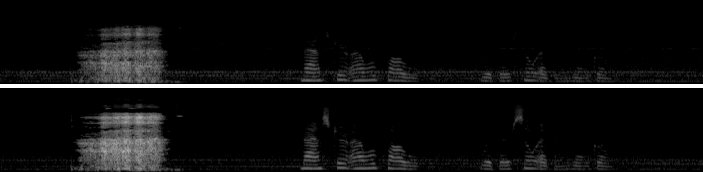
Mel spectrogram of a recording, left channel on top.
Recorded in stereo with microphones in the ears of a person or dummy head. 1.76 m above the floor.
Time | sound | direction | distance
0.7 | breathing | 50° right (ahead or behind) | ?
3.0 | a woman speaking | 80° right | ?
